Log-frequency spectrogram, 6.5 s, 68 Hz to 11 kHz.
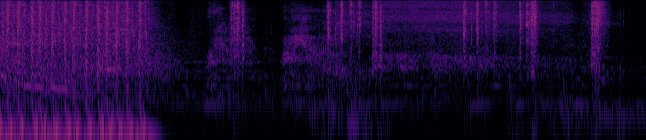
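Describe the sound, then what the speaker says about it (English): Rapid submachine gun fire in the zombie survival game 7 Days to Die, a loud dense burst in the opening second and a half, then scattered gunshots and clatter at moderate level. "Gotta love SMG."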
